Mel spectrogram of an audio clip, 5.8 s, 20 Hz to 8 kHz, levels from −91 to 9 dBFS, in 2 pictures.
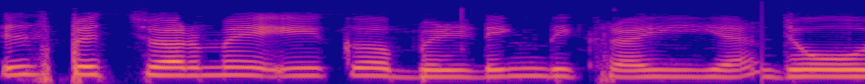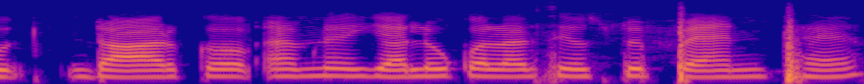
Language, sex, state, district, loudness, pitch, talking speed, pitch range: Hindi, female, Maharashtra, Nagpur, -26 LUFS, 210 Hz, 185 wpm, 195-220 Hz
